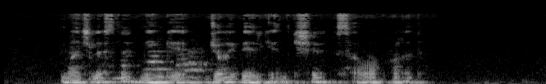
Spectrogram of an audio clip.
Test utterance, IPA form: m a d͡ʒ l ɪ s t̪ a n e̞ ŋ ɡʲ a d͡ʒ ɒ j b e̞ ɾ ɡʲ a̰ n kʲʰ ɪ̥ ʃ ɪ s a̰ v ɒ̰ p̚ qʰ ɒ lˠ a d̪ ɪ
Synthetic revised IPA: m a d͡ʒ l ɪ s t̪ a m e̞ ŋ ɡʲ a d͡ʒ ɒ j b e̞ ɾ ɡʲ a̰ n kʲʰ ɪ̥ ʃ ɪ s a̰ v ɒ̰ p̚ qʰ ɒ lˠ a d̪ ɪ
